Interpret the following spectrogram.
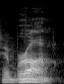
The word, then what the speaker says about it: Hebron: looks like Hebron to us but it's it's pronounced Hebron and so the rest of the Book of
